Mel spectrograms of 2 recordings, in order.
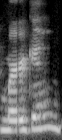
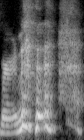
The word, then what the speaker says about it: Muirgen: So it looks like Mergen, but it's pronounced Mern.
